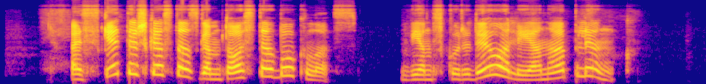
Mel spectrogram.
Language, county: Lithuanian, Utena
